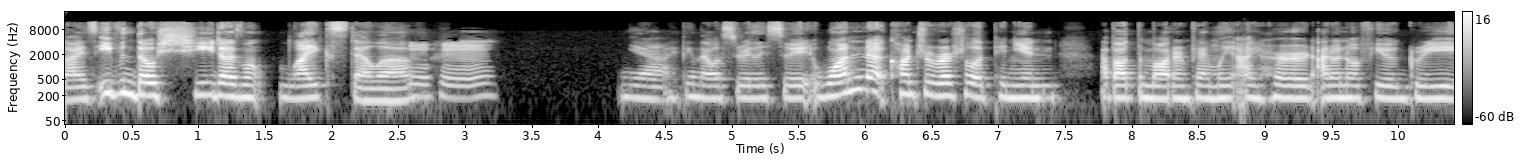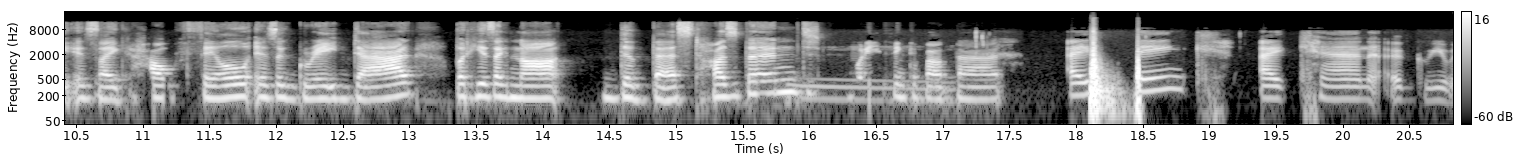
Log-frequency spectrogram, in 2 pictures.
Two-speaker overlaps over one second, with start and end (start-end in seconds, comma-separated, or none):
15.8-17.1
